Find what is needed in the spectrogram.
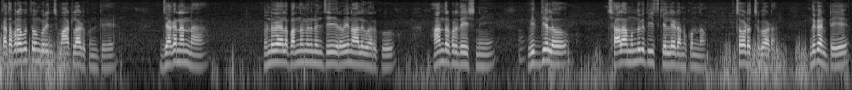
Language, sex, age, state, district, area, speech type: Telugu, male, 45-60, Andhra Pradesh, Guntur, rural, spontaneous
